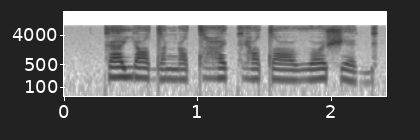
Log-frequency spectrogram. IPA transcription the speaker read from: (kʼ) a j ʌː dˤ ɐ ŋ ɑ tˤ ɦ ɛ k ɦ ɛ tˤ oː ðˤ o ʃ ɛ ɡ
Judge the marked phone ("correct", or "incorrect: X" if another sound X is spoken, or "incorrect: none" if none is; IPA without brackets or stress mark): incorrect: k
